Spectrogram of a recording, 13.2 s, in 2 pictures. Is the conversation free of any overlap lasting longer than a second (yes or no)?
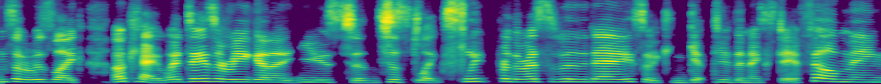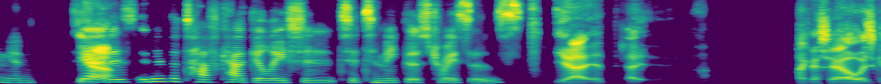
yes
